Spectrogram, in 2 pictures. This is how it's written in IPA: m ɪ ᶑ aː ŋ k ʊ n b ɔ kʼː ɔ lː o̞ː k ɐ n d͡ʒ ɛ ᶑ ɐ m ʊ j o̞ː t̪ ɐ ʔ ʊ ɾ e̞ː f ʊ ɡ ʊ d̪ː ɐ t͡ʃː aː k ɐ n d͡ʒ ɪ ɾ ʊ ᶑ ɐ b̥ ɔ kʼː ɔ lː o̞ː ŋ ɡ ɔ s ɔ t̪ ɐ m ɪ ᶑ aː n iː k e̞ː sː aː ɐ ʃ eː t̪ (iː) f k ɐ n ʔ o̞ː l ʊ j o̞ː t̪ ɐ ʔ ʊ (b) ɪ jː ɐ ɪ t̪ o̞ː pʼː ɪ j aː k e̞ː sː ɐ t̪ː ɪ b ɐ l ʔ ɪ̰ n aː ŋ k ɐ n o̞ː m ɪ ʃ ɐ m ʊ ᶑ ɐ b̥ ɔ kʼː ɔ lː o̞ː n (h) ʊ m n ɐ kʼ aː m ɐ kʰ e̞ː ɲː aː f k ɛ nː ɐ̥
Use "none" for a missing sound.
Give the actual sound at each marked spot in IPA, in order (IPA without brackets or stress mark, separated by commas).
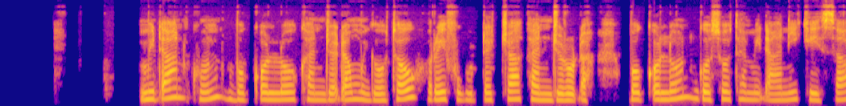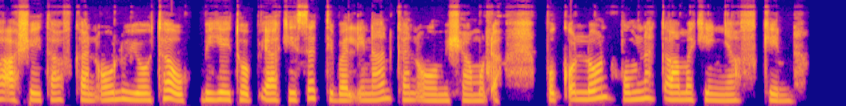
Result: aː, b, h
